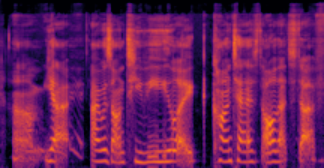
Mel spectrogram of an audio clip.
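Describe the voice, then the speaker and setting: High-pitched woman's voice in a Spanish accent. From Las Vegas, Nevada. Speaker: singer-rapper. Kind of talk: interview.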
